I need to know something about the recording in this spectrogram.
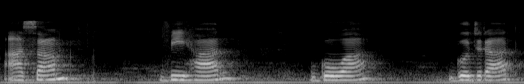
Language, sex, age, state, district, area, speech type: Sindhi, female, 45-60, Maharashtra, Mumbai Suburban, urban, spontaneous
